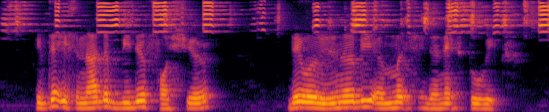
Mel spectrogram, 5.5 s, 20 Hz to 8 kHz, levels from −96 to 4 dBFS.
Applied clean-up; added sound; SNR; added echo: classical method log-MMSE.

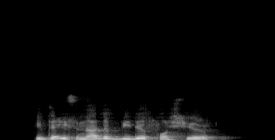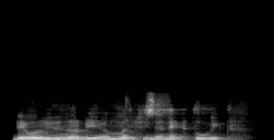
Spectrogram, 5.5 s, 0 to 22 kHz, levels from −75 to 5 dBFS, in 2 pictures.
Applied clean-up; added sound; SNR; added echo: neural mask model Resemble Enhance denoiser.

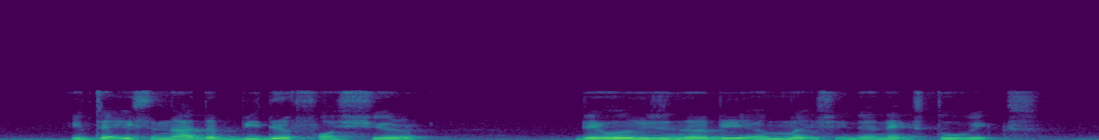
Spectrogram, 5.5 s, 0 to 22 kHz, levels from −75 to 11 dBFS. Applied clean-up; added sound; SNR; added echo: none; none; none; none.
